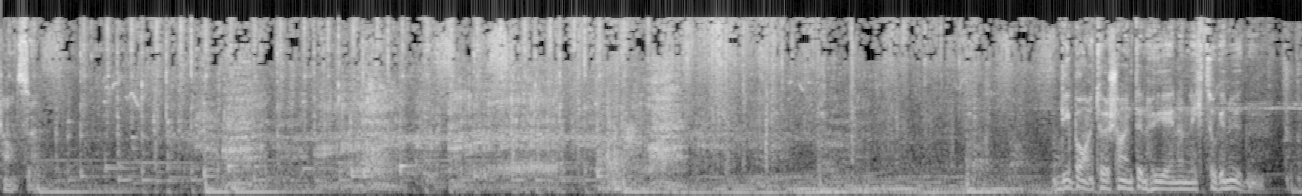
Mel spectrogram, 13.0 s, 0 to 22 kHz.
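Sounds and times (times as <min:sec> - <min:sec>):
low steady music: 0:00.0 - 0:13.0
wild animals calling: 0:01.1 - 0:08.4.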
